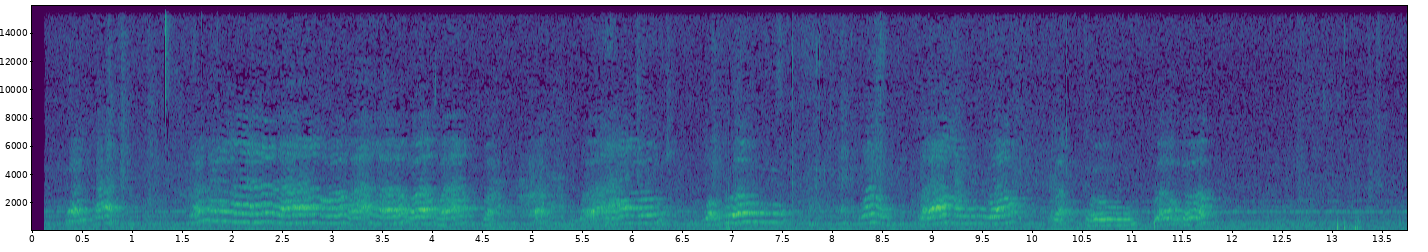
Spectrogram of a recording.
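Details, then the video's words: Pet cat indoors talking to birds while wagging its tail: a long series of short, wavering, chirpy meow-like chatters in quick bursts, some rising and falling, over steady room hum. "Our cat Bob talks to the birds and wags his tail"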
